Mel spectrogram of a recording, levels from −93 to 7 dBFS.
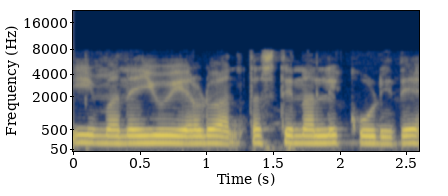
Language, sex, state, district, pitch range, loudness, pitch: Kannada, female, Karnataka, Koppal, 165-175 Hz, -12 LUFS, 170 Hz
